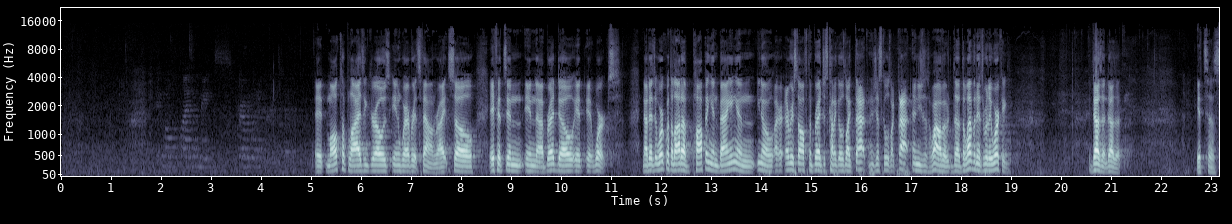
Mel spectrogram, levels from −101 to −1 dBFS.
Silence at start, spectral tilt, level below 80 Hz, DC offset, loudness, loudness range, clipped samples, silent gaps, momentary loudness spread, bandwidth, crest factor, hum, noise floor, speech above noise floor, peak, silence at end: 5.05 s; -5 dB/octave; -62 dBFS; under 0.1%; -22 LUFS; 4 LU; under 0.1%; none; 10 LU; 13.5 kHz; 24 dB; none; -66 dBFS; 44 dB; 0 dBFS; 0 s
